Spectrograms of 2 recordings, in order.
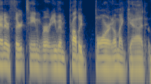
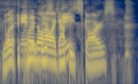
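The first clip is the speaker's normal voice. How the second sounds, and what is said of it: Imitation of the Joker's voice. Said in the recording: “That's actually a really good impression.”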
